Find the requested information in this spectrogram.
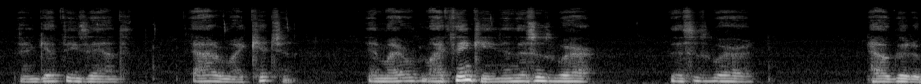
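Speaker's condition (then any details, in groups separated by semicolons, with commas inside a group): Parkinson's; progressing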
